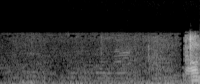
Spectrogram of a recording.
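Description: Quiet office background with faint distant voices, then a voice abruptly and loudly saying "Don't" near the end.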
